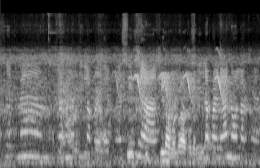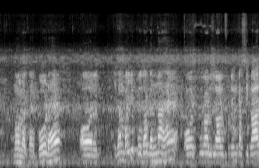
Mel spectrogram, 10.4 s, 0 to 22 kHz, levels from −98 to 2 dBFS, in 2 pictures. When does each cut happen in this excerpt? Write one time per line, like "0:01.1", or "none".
none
